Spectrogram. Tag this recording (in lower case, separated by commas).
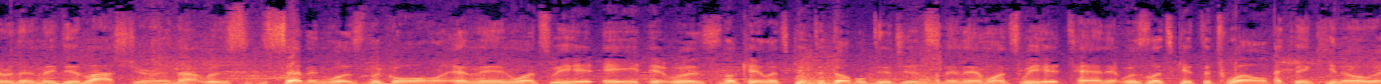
speech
